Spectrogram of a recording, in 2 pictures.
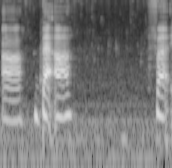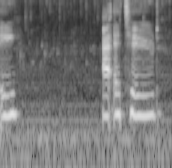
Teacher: and then we have the glottal stop which is very important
